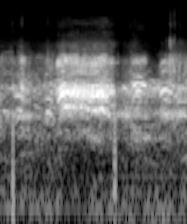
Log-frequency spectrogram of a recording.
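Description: A squad of men giving one loud shout together, held for about half a second near the middle, as part of a synchronized PT drill. A thump comes just before and just after the shout, over steady crowd noise.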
